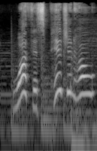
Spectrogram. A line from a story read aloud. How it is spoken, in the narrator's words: he exclaimed, turning wrathfully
